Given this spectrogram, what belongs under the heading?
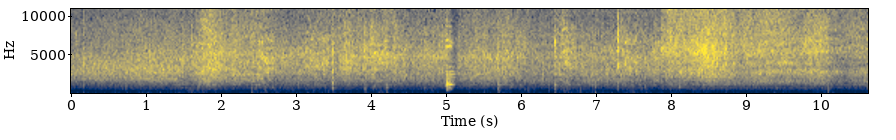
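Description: Squash sizzling and frying with spices in a hot pan, a steady loud hiss broken by occasional scrapes and clicks of stirring.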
